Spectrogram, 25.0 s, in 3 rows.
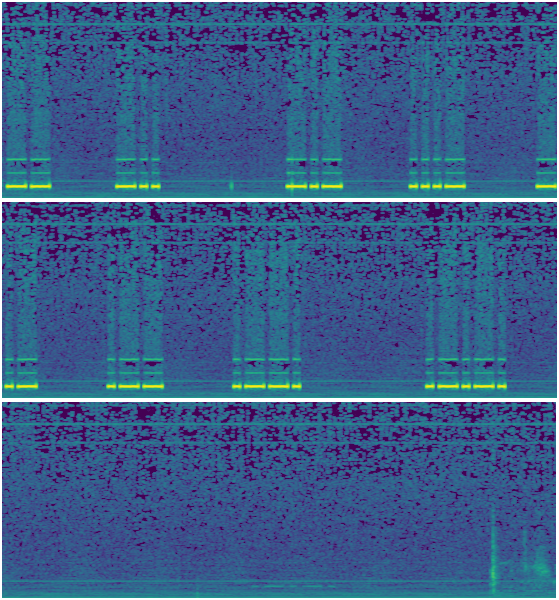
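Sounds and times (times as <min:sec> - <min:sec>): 
morse code beeps: 0:00.0 - 0:00.8, 0:01.8 - 0:02.4, 0:04.3 - 0:05.1, 0:06.2 - 0:07.0, 0:08.0 - 0:08.9, 0:09.9 - 0:10.8, 0:11.8 - 0:12.8, 0:14.7 - 0:15.9.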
